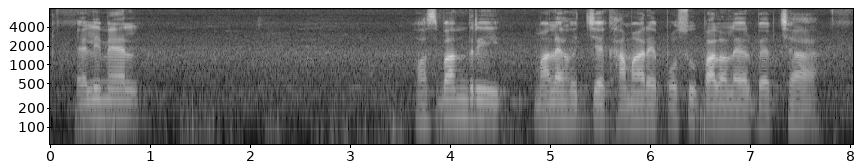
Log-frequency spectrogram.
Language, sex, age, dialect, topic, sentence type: Bengali, male, 18-24, Jharkhandi, agriculture, statement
